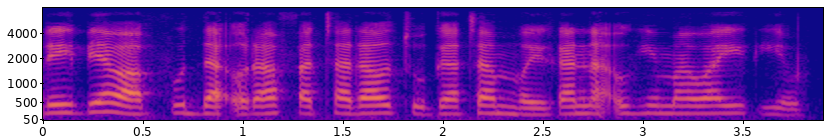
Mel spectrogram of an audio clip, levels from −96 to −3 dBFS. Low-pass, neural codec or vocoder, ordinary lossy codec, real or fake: 7.2 kHz; codec, 16 kHz, 0.8 kbps, ZipCodec; none; fake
